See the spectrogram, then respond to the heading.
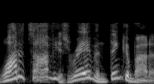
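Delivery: high, bright voice with pitch swooping around. Joking about lording Bible knowledge over others, Buddy the Elf voice. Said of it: "In Buddy the Elf voice".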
